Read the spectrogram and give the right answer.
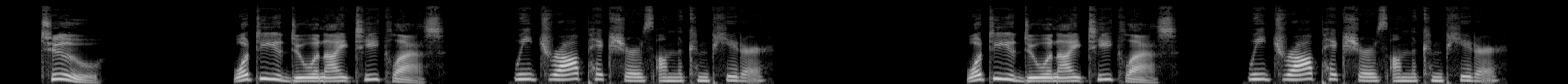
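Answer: They draw pictures on the computer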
